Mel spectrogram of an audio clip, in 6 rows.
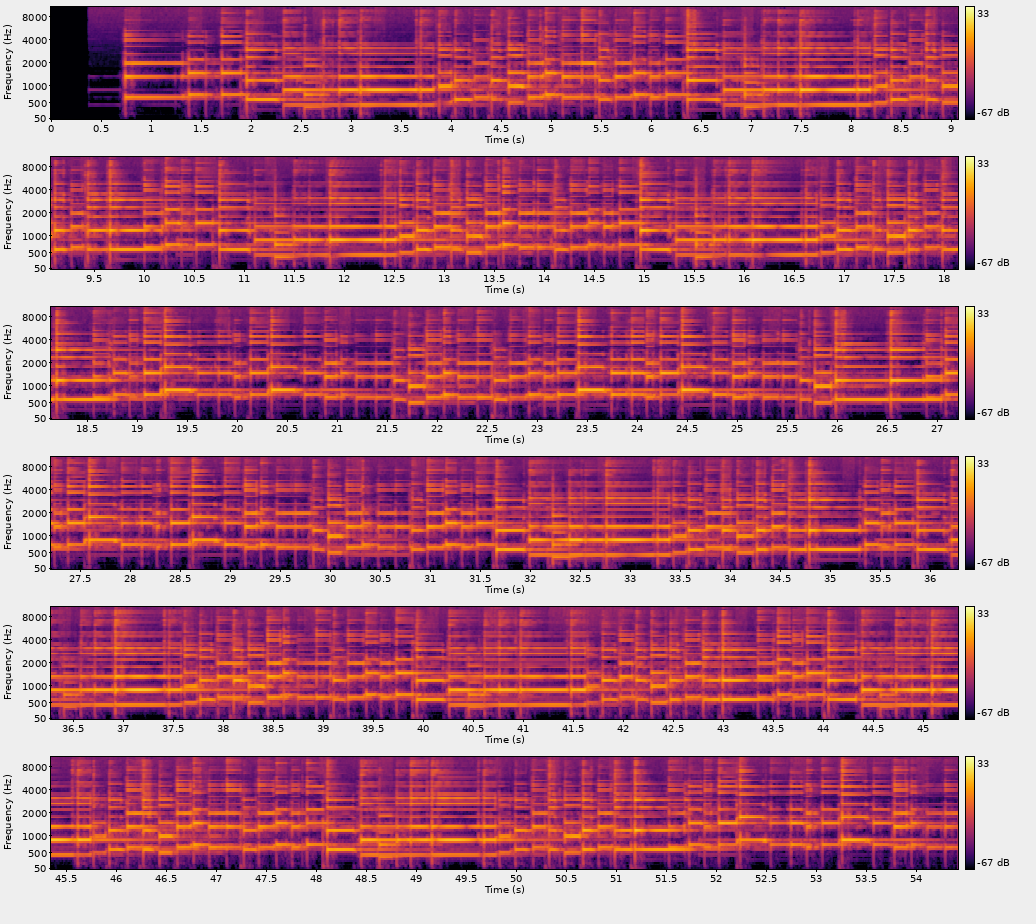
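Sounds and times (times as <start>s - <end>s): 
jig in D major on Irish mandolin: 0.4s - 54.4s.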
